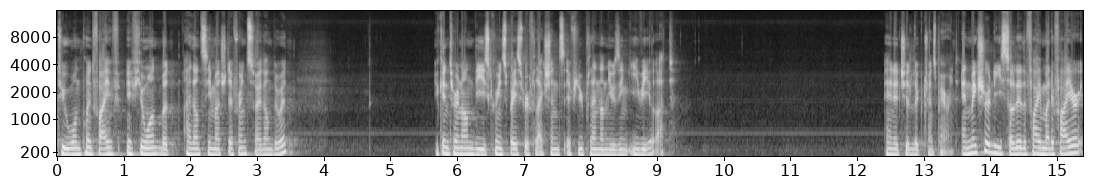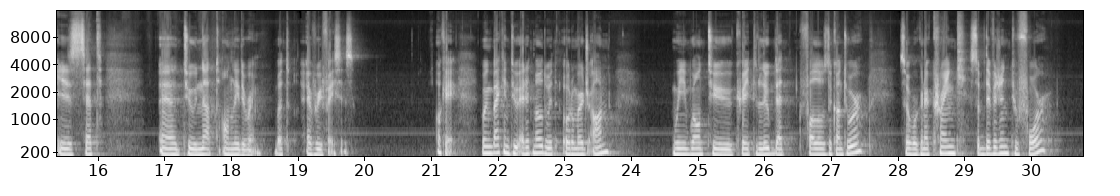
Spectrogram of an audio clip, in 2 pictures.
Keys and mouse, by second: 0.4 click, 3.4 click, 10.5 middle click, 10.9-11.7 middle drag, 11.8 shift+middle click, 12.4-13.1 middle drag, 13.7 alt+a, 13.8-15.2 middle drag, 15.5 middle click, 15.6 Tab, 16.3 middle click, 16.8 middle click, 19.3 middle click, 20.0 z, 20.2 a, 21.4 g, 23.4 Tab, 23.7 z, 24.2-24.7 middle drag, 25.7 click, 27.6 click, 27.9-29.4 drag, 29.4-29.8 middle drag.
